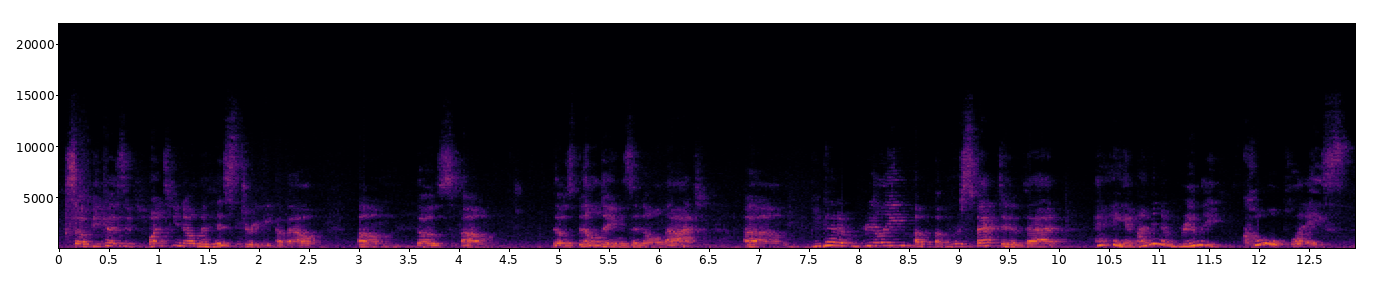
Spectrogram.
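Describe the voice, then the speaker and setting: A woman's voice: medium pitch, big pitch swings, darkish tone, slight background noise. Giggly woman in an echoey hall. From Taiwan. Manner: chatty, giggly, halting with many fillers. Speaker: music club organizer presenting a show. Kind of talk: informal welcome speech to an audience. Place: large indoor hall with live audience. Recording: very echoey hall, mic far off.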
